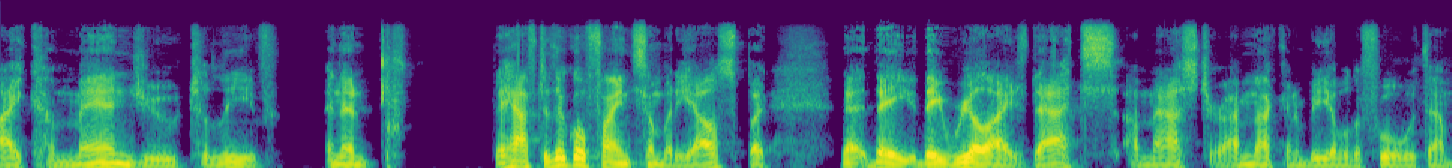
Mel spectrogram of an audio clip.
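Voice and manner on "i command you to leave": firm, slow, unwavering authoritative tone. Showing how a real master speaks, firm commanding voice. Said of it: "You don't doubt what you say".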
